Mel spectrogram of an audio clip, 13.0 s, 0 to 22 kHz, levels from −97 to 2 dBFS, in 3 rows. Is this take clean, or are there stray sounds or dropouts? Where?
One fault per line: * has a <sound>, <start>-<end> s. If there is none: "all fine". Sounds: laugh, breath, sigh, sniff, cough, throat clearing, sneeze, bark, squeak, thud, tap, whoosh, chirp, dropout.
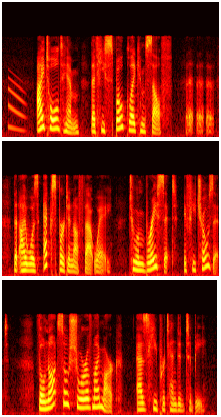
* has a chirp, 0.1-0.5 s
* has a laugh, 3.7-4.2 s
